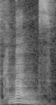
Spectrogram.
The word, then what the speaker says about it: comment: In American accent, nothing changes and we still say comment to comment. Whereas in British English, we can say, again, to comment, but we can also stress the second syllable and say to comment.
